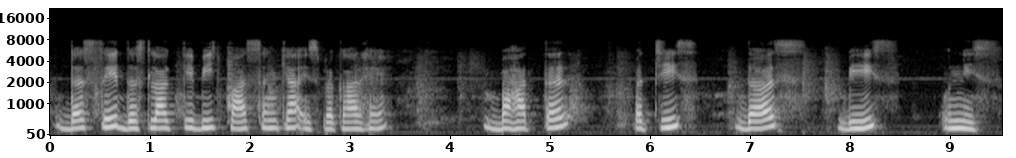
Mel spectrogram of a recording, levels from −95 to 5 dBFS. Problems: constant background noise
